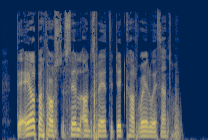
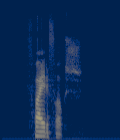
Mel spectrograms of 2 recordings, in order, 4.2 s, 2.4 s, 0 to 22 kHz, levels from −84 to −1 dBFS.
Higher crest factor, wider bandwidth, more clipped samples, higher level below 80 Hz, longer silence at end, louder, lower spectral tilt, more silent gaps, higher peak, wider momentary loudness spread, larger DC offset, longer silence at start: second, 18 dB vs 24 dB; about the same, 16.5 kHz vs 16 kHz; neither; first, -42 dBFS vs -76 dBFS; second, 0.55 s vs 0.85 s; first, -18 LUFS vs -36 LUFS; about the same, -5.5 dB/octave vs -5 dB/octave; neither; first, -2 dBFS vs -16 dBFS; second, 11 LU vs 18 LU; neither; second, 0.35 s vs 0.7 s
